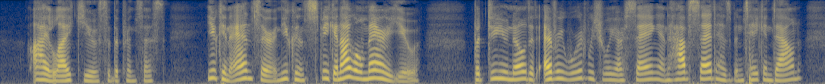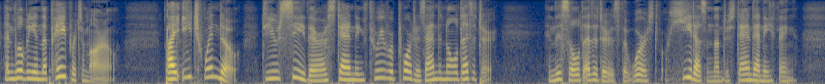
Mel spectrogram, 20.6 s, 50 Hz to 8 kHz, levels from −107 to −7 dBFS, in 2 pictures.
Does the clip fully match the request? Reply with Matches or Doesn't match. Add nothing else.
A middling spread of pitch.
Matches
